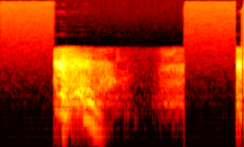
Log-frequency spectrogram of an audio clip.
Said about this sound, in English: Hold on a second, I'm about to sneeze here, so.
